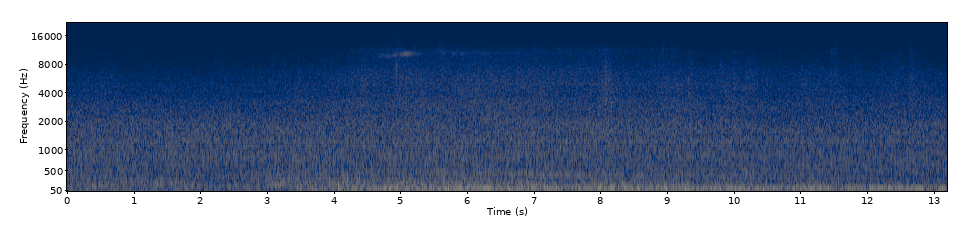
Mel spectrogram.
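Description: Docklands Light Railway train running past on the elevated track, a low rumble that builds from about four seconds in and stays up, over steady road-traffic noise.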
